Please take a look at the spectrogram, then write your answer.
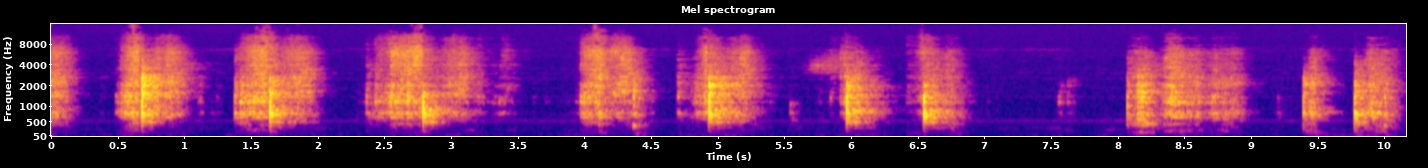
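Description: Onion being cut crosswise on a board for pulao, a run of distinct knife strokes and rubbing cuts in close, uneven bursts, clear and alone with no talking.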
